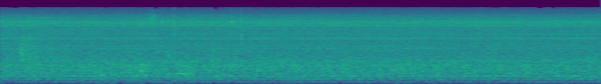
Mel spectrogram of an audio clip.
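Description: Steady, even hiss with no breaks or changes in level.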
